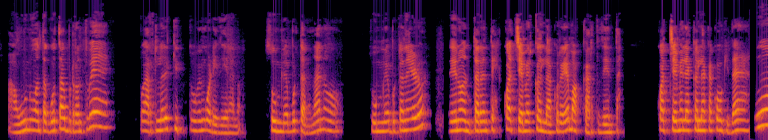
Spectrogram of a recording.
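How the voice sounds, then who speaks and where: A woman's voice: high voice, lightly acted. A woman playing a quarrelsome elderly village grandmother who scolds and rants, appealing to her listeners in a comedy skit.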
